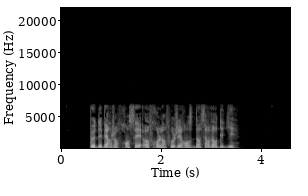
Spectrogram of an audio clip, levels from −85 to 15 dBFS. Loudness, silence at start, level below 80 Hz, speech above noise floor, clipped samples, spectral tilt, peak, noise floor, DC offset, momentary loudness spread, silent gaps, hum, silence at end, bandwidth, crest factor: -26 LUFS; 0.6 s; -62 dBFS; 58 dB; under 0.1%; -6 dB/octave; -4 dBFS; -83 dBFS; under 0.1%; 7 LU; none; none; 1.1 s; 7.2 kHz; 22 dB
